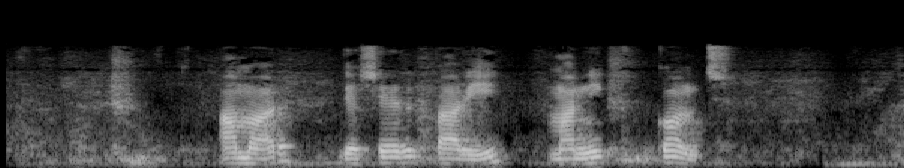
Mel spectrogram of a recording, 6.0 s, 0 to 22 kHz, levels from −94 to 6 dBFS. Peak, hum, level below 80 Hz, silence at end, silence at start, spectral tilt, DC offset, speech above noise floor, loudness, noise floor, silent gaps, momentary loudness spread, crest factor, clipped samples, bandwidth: -2 dBFS; none; -58 dBFS; 0 s; 0.45 s; -5 dB/octave; under 0.1%; 30 dB; -20 LUFS; -50 dBFS; none; 20 LU; 20 dB; under 0.1%; 7.4 kHz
